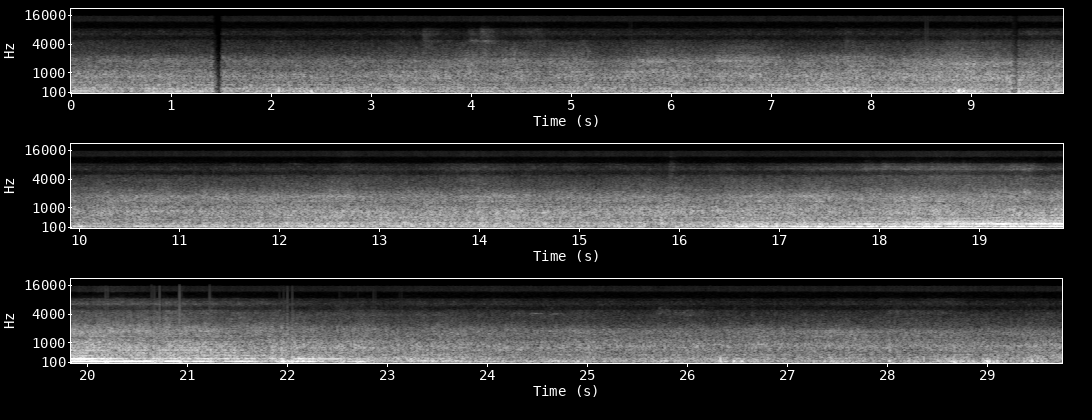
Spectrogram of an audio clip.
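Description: Wind rustles softly through pine branches outdoors.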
